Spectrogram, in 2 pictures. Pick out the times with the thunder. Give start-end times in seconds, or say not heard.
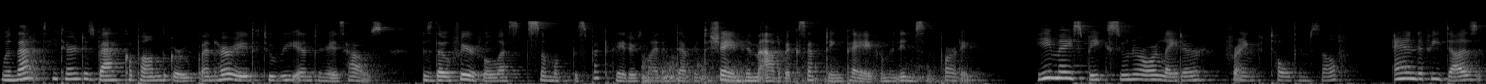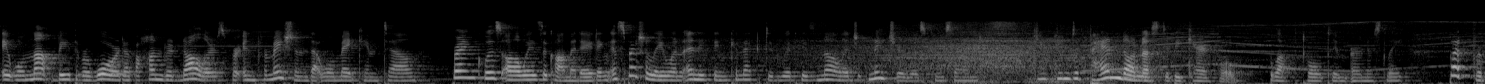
6.4-9.7.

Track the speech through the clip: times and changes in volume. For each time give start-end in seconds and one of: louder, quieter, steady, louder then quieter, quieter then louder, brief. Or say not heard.
0.0-29.6 steady.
